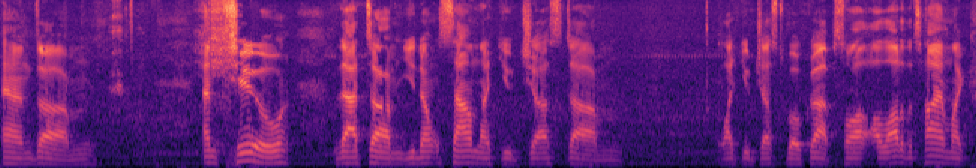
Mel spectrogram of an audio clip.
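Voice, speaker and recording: Deep-voiced man, casual and chatty. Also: fairly even intonation, slow pace, slight background noise. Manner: laughing, breaks into high shouty voice when mimicking himself. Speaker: guest on a talk show. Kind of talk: casual chat. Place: New Mexico home.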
